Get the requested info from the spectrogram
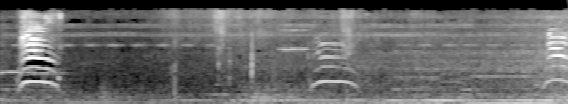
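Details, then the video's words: Young kitten giving three separate high meows spaced a couple of seconds apart. The first is loudest and each curves up and down, with faint room noise and a low hum between calls. "Cute kitten with funny voice"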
